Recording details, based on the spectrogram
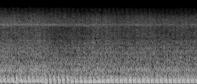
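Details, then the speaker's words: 1977 John Deere 300 riding mower, just off wide-open throttle, no load: steady fast even beat with occasional faint pop, no sputter; owner attributes popping to fueling without load. "Listen, that's a little bit off of high, wide open. It's not sputtered. That's just a fuel issue because there's no load on it."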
